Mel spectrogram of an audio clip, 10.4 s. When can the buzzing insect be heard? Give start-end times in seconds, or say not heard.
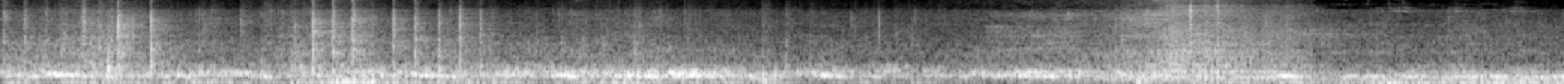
3.8-8.8.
